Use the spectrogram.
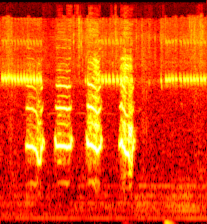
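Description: Pastured turkeys gobble in four quick rattling bursts of even length, close and distinct, followed by a faint thump and a quiet hum of the outdoor setting.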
